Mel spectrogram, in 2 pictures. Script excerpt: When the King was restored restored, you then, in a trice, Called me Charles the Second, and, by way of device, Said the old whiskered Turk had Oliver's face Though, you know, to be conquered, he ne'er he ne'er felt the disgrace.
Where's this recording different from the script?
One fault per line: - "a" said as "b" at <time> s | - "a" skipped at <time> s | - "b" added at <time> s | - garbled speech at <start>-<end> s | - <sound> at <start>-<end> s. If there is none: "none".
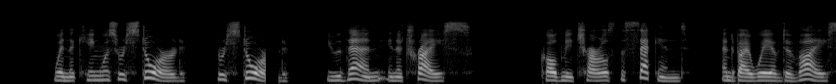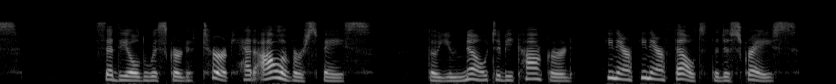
- dropout at 2.7-2.8 s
